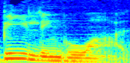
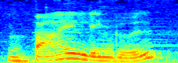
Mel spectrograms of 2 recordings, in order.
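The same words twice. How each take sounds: First: It is pronounced with German sounds. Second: It is pronounced with English sounds. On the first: "but in German, it is going to be bilingual" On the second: "In English, it will be bilingual"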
